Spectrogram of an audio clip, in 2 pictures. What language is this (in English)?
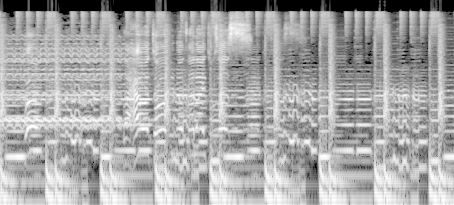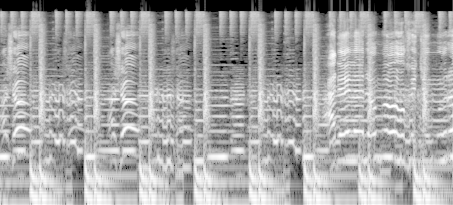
Arabic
